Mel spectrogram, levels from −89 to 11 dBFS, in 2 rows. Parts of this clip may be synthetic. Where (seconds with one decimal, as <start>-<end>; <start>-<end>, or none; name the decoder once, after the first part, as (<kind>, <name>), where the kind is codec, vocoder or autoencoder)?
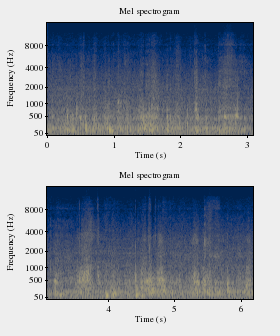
2.6-3.5 (codec, SNAC)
